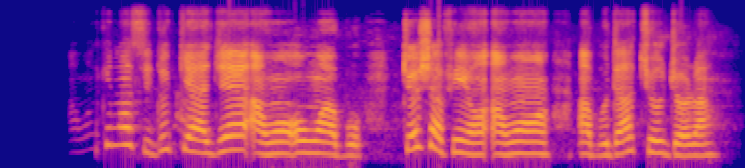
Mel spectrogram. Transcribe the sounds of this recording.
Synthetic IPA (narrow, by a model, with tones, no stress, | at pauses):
a˨w̃ɔ̃˧ki˦nã˦˨si˨du˨˦ki˦a˧d͡ʒɛ˦a̰˦˨w̃ɔ̃˧o˧wũ˧a˨bo˨ | ti˨˦o˦ʃa˦˨fi˨˦j̃ɔ̃˧ʔa˨w̃ɔ̃˧a˨bu˨da˨˦ti˦o˦d͡ʒɔ˧ɾa˧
